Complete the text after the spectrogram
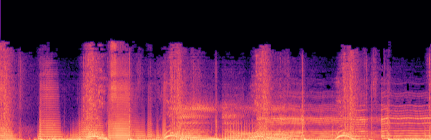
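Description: A bouncy, upbeat cartoon song from Mickey Mouse Clubhouse plays loud and full, with a steady thumping bass line and repeated sliding, whooping vocal glides over bright instrumental backing.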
